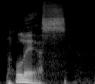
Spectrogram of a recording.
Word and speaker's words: PLSS: Next, they had to put on their backpacks, the Portable Life Support System, PLSS, pronounced PLESS, The Plessis contained a lithium hydroxide canister to remove CO2, and they supplied oxygen and cooling water, and associated pumps and fans.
